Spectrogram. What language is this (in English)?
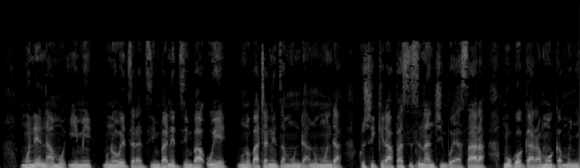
Shona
